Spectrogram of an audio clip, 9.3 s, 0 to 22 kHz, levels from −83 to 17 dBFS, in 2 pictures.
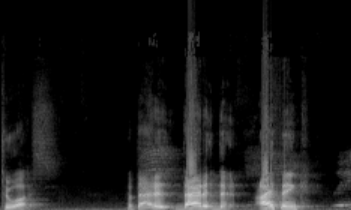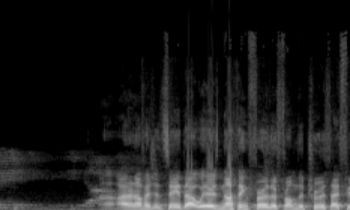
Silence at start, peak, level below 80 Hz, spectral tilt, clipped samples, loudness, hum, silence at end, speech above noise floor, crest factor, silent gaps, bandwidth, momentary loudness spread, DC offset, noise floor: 0.05 s; 0 dBFS; -50 dBFS; -5.5 dB/octave; 0.1%; -12 LUFS; none; 0 s; 37 dB; 14 dB; none; 14 kHz; 12 LU; under 0.1%; -49 dBFS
